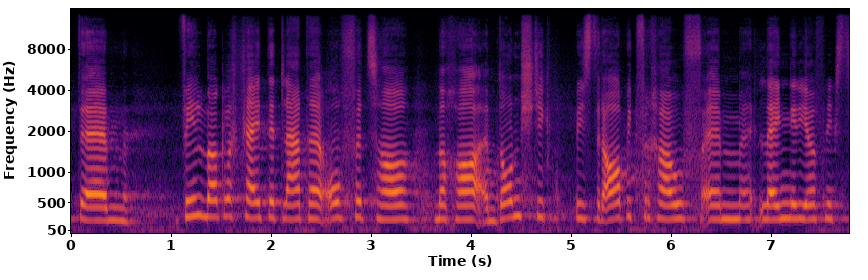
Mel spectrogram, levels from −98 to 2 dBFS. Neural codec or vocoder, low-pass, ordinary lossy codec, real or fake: autoencoder, 48 kHz, 32 numbers a frame, DAC-VAE, trained on Japanese speech; 14.4 kHz; none; fake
